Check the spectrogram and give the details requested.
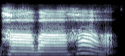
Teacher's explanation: ಆ ಸ್ವರ ಕೂಡಿರೋದ್ರಿಂದ ಹಕಾರ ಕೂಡ ವಿಸರ್ಗ ಕೂಡ ಹ ಬರುತ್ತೆ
